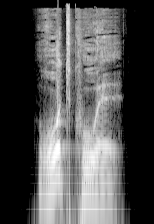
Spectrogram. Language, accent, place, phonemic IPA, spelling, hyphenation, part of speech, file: German, Germany, Berlin, /ˈʁoːtkoːl/, Rotkohl, Rot‧kohl, noun, De-Rotkohl.ogg
- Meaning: red cabbage, Brassica oleracea var. capitata f. rubra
